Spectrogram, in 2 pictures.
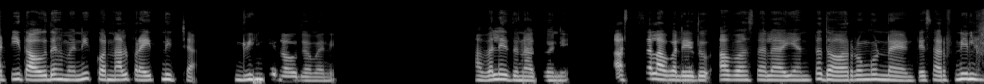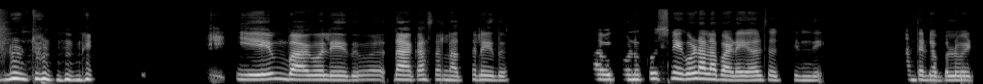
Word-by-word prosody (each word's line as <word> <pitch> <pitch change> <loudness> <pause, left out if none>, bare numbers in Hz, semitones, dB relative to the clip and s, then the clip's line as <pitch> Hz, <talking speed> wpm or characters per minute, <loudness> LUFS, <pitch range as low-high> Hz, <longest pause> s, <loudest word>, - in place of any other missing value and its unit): Tea 240 - -1
తాగుదామని 215 +3 +3
కొన్నాళ్ళు 215 +1 +1
ప్రయత్నించా 205 +2 -1 0.5
green 230 +2 +3
tea - - -4
తాగుదామని. 180 -2 -5 1.4
అవ్వలేదు 205 +1 +1
నాతోని. 185 +1 -4 0.6
అస్సలు 260 -2 -2
అవ్వలేదు. 200 -2 +1 0.2
అవసల 210 -1 -1 0.3
ఎంత 200 +2 -5
దారుణంగా 210 +2 +1
ఉన్నాయంటే, 195 -3 -1
సర్ఫ్ 200 0 -3
నీళ్ళు 245 -2 +5 0.2
ఉన్నట్టు 255 0 +2 0.3
ఉన్నాయి. 210 +3 -1 1.6
ఏం 240 +3 +5 0.2
బాగోలేదు. 215 -2 +2 0.4
నాకు 215 -1 +4
అసల 220 +1 -8
నచ్చలేదు. 200 0 -3 1.0
అవి 225 0 +2
కొనుక్కొచ్చినయి 250 +4 0
కూడా 265 +1 +5
అలా 240 -1 +4
పడేయాల్స్‌సోచ్చింది. 195 -1 -1 0.9
అంత 210 0 -4
డబ్బులు 195 +1 -1
బె 195 - 0
210 Hz, 100 wpm, -20 LUFS, 195-225 Hz, 1.6 s, నీళ్ళు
